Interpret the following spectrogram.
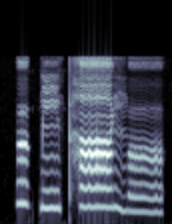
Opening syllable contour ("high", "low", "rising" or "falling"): falling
